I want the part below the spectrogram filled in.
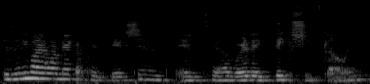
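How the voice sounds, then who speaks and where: A woman teacher reading a picture book aloud expressively, pausing to question and explain in an instructive, emphatic way. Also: medium pitch, gravelly, warm tone. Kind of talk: expressive story read-aloud with questions to children. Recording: echoey room, distant mic, faint noise.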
